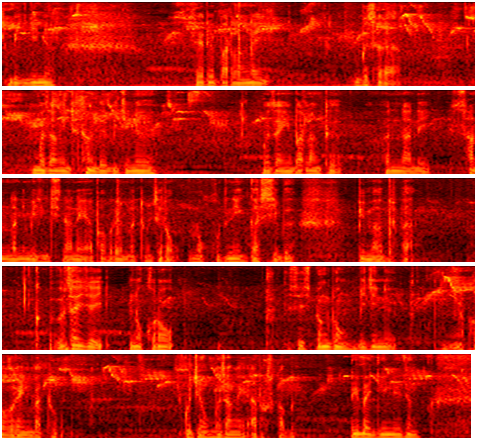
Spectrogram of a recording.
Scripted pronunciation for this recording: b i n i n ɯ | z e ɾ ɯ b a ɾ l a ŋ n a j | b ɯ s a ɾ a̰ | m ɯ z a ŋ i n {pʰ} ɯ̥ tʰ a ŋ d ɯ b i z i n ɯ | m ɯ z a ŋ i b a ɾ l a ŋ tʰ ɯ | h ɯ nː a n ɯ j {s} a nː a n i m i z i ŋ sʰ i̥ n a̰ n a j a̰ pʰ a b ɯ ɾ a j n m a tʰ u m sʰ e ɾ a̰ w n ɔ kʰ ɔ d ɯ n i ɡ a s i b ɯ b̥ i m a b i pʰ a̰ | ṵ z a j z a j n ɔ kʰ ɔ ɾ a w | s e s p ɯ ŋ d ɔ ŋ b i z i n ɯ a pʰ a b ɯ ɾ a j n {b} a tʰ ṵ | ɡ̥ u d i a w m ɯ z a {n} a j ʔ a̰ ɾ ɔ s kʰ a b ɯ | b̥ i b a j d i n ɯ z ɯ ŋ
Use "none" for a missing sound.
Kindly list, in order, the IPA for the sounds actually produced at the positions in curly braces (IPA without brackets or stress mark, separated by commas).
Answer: tʰ, s, b, ŋ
